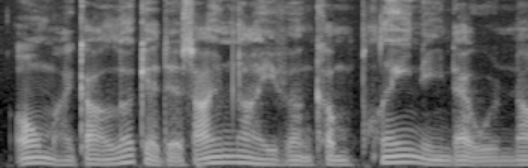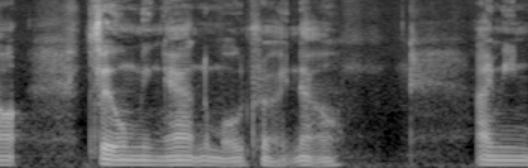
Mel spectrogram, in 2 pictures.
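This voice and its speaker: Deep, slow deadpan mock-documentary narrator, a man. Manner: deadpan, casual, sweary mockery. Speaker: narrator of a parody nature documentary. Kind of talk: ad-libbed comic nature documentary commentary.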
